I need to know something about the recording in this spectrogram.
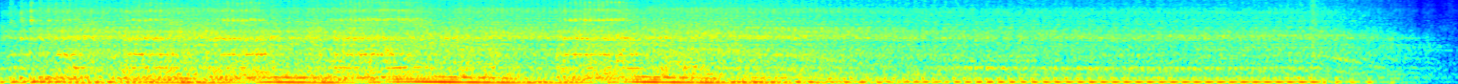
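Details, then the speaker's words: Honda Ruckus scooter after draining old gas and adding fresh fuel, fuel pump heard priming: the small single revs up and falls back cleanly several times with crisp throttle response, then settles and cuts. It runs healthy. "It is the fuel pump. Sounds like a Honda again."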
